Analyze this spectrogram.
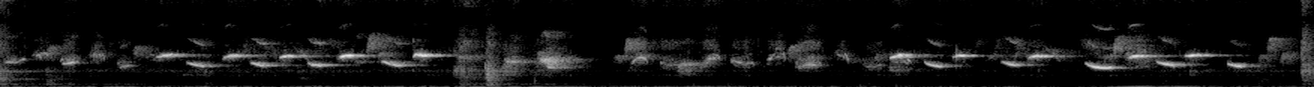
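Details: Tit song made of quick strings of high whistled notes, each phrase stepping down in pitch and repeated several times, broken by a brief pause with a sharp click, then resuming in the same rhythm.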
